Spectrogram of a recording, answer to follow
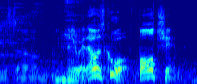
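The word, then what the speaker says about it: Falchion: anyway that was cool fall chin like falling on your chin that's how I remember it I used to call it the Fon it was crazy it's crazy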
